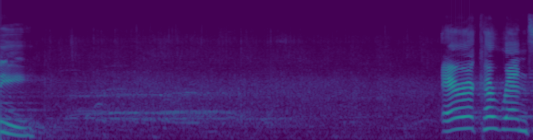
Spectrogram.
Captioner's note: audience cheering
